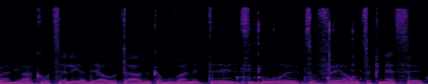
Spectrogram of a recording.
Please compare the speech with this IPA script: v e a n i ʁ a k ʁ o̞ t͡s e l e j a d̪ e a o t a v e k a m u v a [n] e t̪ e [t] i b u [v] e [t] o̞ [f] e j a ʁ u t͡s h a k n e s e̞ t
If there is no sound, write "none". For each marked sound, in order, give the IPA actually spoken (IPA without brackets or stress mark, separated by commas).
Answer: n, t͡s, ʁ, t͡s, f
